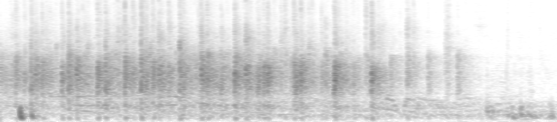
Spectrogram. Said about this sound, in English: Someone ought to clap your hands and love the Lord in this house.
